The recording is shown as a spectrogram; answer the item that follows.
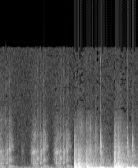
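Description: Heavy metal band recording: a quiet passage of short repeated sounds, about four a second, then about a second in the full band comes in loud with drum kit and cymbals.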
